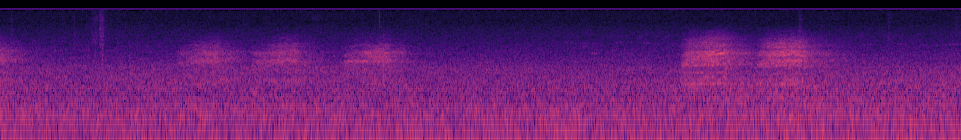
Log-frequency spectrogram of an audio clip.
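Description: A bird's short, raspy calls: one at the start, three more about a second apart a couple of seconds in, then a louder pair near the end. A steady low hum runs underneath.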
